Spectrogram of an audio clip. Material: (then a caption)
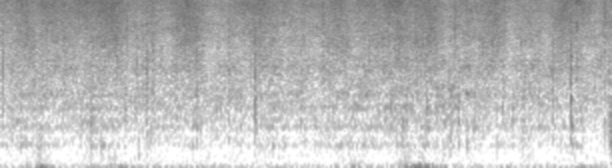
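Wood. Fingertips and short nails of both hands scratch and rub across the grain of a flat wood-grain school desk top, a large solid panel. A steady, soft, bright scratching hiss continues throughout, with a few sharper clicks and low thumps standing out.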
